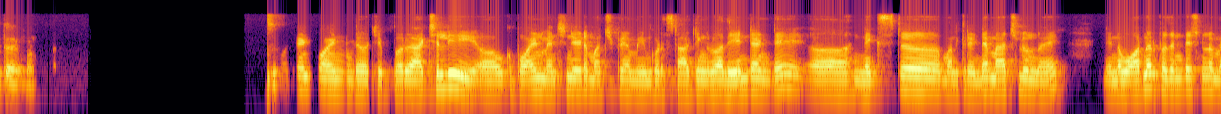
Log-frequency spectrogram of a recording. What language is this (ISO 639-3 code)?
tel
